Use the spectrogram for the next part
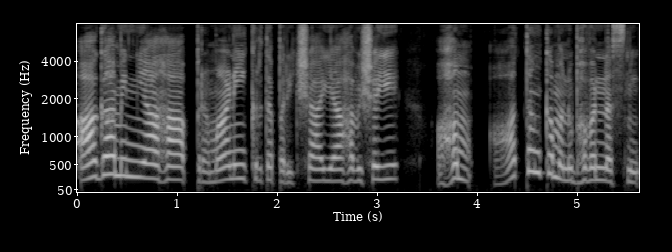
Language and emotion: Sanskrit, fearful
